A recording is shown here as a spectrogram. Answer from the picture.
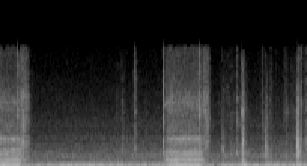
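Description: Handheld vacuum desoldering gun's built-in pump, triggered twice to suck solder off a board joint: two short buzzes of about half a second each, at the start and about two seconds later, each rising in pitch as the pump spins up, over a steady low hum.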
